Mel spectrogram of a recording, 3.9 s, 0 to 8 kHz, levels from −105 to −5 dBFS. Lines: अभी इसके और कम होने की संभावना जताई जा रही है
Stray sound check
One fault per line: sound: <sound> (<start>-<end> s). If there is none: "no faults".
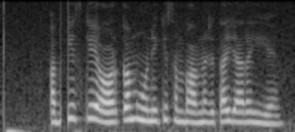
sound: dropout (0.8-0.9 s)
